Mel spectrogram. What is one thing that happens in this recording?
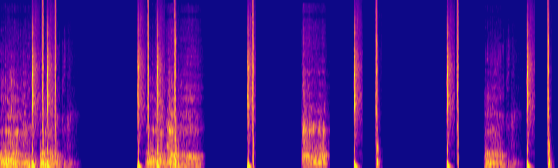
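Video game battle sound effects thud and clash in short bursts.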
